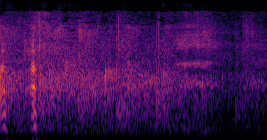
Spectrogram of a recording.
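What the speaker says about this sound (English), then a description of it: "Please give St. Margaret's Boys Anglican Steel Orchestra another round of applause" An audience at an institute day ceremony claps for a boys' Anglican steel orchestra, a short burst of dense, steady applause that fades slightly toward the end.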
